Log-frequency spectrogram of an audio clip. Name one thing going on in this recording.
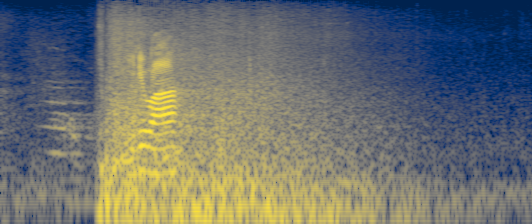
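A fireball explodes with a loud blast.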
